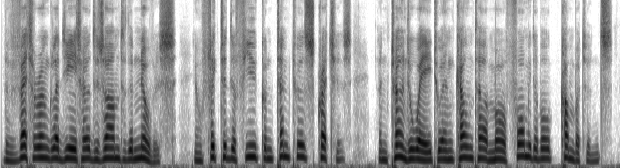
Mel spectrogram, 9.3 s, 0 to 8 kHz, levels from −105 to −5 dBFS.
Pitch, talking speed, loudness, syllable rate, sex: 170 Hz, 125 wpm, -17 LUFS, 4.9 syllables/s, male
